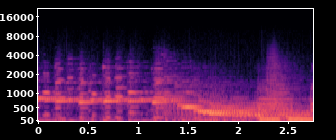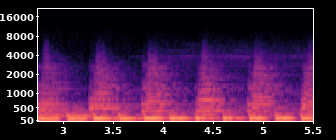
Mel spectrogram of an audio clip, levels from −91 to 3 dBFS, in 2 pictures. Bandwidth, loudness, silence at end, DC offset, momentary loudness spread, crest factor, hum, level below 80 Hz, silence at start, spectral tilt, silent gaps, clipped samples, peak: 5.2 kHz; -27 LUFS; 0 s; under 0.1%; 7 LU; 12 dB; none; -44 dBFS; 0 s; -10 dB/octave; none; under 0.1%; -14 dBFS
